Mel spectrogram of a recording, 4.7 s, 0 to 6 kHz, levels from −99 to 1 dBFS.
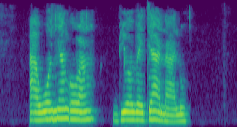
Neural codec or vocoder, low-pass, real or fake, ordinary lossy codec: vocoder, 44.1 kHz, 128 mel bands every 256 samples, BigVGAN v2; 5.4 kHz; fake; AAC, 24 kbps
